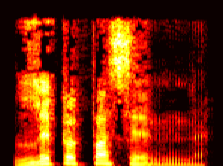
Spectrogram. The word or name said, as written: lipofuscin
